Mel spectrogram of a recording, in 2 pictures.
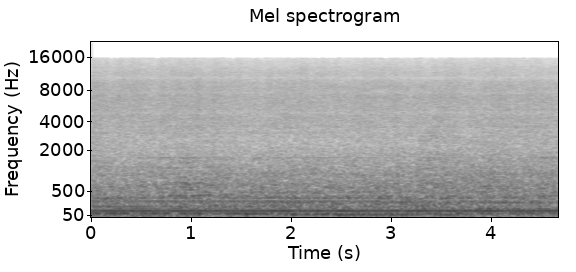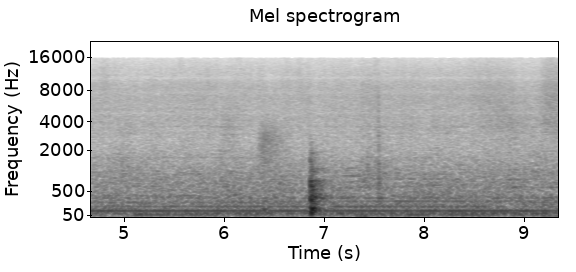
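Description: Steady low mechanical hum, with one sharp knock about seven seconds in.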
